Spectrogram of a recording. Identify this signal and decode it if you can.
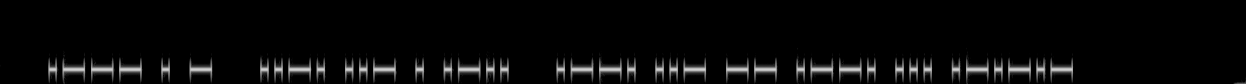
Morse code, heard as a keyed tone, about 17 wpm, 700 Hz. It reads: JET FUEL PUMPS.
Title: Pangram Challenge v2 - 17wpm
